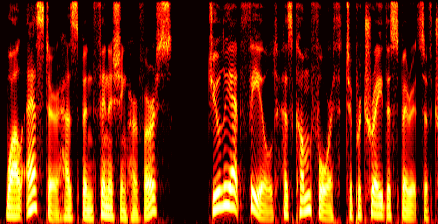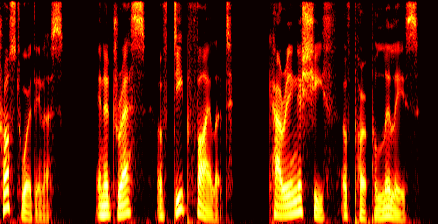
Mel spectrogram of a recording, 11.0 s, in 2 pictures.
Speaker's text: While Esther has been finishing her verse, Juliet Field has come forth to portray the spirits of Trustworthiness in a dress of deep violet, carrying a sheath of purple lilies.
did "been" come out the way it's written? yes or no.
yes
